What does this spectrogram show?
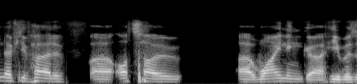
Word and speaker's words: Otto Weininger: By the Otto, if you want to be European, Otto Weininger, because he was from Austria, and it's written with W, but it's pronounced V.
